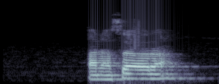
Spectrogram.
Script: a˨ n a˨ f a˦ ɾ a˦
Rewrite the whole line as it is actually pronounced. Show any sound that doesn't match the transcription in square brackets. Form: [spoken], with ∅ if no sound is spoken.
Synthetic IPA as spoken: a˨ n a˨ [s] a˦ ɾ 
